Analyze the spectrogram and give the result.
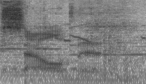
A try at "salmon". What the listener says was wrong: You need to not say the L in salmon.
